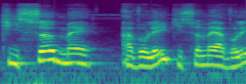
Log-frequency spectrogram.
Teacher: he said qui se met à voler, so with no liaison between the words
